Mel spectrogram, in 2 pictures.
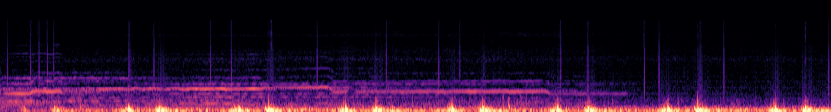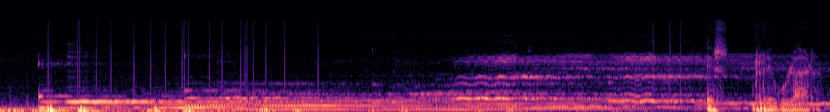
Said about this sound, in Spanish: Mira el lugar del corazón. Encuentra que el latido es diferente, más lejano.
